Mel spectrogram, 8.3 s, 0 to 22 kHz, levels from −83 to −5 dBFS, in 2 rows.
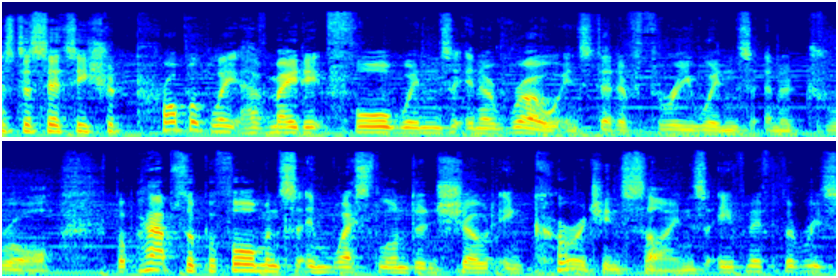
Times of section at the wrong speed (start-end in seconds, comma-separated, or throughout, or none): none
